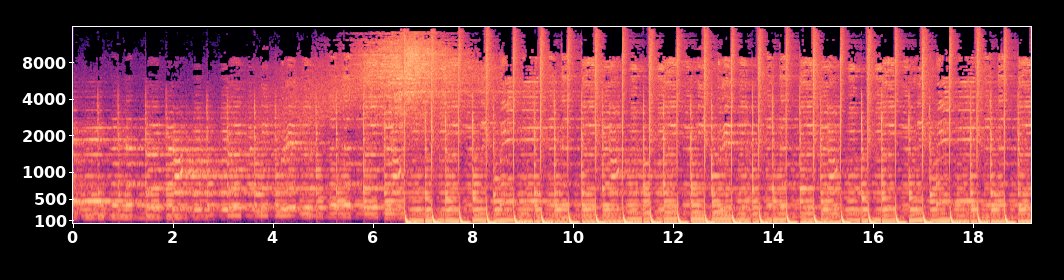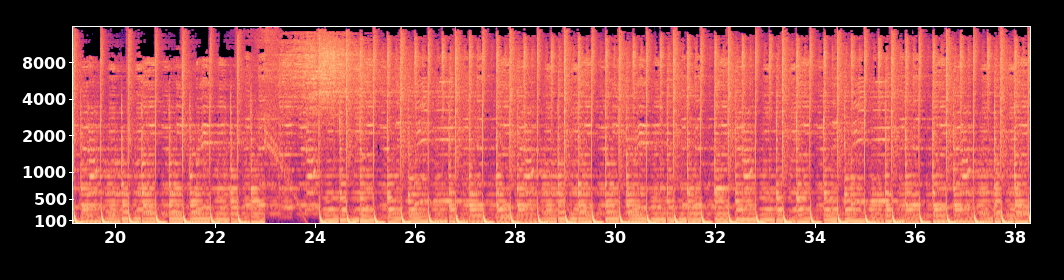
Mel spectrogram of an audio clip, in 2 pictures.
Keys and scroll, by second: 6.1 g, 12.2 space, 14.0 ctrl+r, 14.7 Escape, 15.6 shift+Page_Up, 16.0 F3, 16.4 Escape, 16.8 F3, 19.8 Escape, 20.0 F2, 21.3 Escape, 22.1 alt+c, 22.1 alt+w, 22.7 p, 24.3 Escape, 24.9 F3, 25.3 Escape, 27.2 F2, 28.7 ctrl+k, 33.4 ctrl+space, 37.9 shift+F11.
